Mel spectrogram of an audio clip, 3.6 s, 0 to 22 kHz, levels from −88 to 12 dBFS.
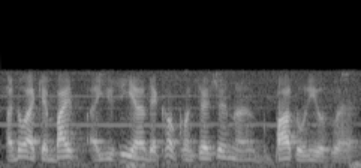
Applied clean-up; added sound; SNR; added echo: none; Rain + Wind instrument, woodwind instrument; 17 dB; none.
